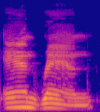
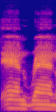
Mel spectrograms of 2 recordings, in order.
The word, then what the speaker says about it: Ayn: that is the Warhammer it's pronounced and ran I think okay yeah I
